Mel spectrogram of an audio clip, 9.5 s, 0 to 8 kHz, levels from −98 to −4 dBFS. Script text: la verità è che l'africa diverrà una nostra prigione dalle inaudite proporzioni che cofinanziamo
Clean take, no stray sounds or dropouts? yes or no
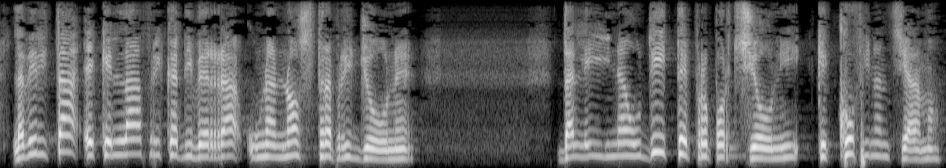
yes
